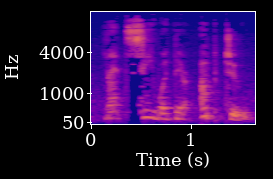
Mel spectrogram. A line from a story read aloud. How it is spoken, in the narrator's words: whispered Big Tiger to Christian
